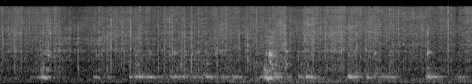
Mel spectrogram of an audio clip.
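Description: Sliced onion, broccoli and bell pepper sizzling in a little oil in a hot stainless-steel frying pan, with a few light clicks of chopsticks against the pan as the vegetables are turned.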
